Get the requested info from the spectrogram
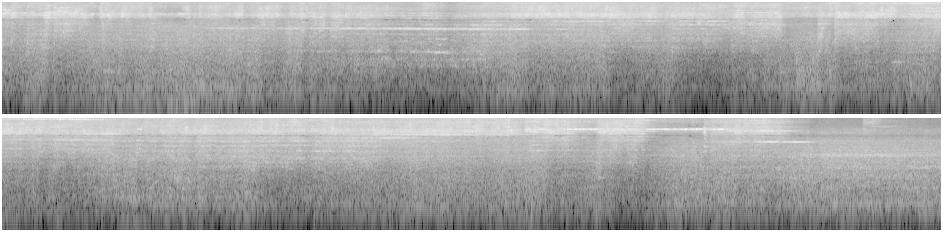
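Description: Container freight wagons rolling past close by: a steady loud rumble and rush of steel wheels on rail, with thin high-pitched wheel squeals coming and going and some clickety-clack over the rail joints.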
